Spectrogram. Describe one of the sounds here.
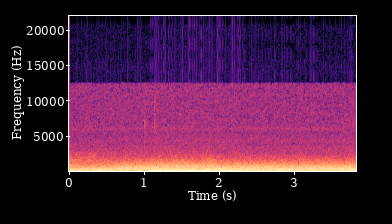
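A submarine surges through the waves.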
